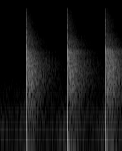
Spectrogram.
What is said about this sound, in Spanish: ¿Cuántos aplausos dije? Al tercero, al tercero.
